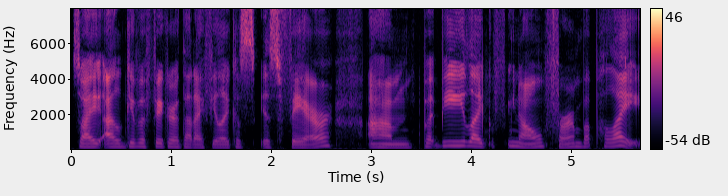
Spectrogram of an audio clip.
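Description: A woman's normal speaking voice at a medium pitch, with ordinary pitch variation and a moderate pace. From Canada. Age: 30s. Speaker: journalist and author. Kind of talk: interview conversation.

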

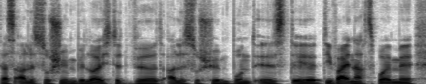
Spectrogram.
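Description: The man's tone is animated. Nothing can be heard in the background of this very clean recording. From southern Germany. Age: 30s. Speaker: podcast host. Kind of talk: casual solo monologue.

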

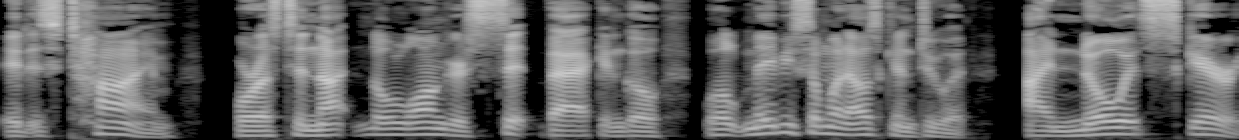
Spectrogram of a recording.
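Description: A man with an American accent and a plain, everyday voice speaks at a medium pitch and moderate pace with lively intonation, in a dry, close sound with no echo on a very clean recording with a silent background. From Chicago, South Side. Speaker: police officer and political candidate. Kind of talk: interview. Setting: studio.

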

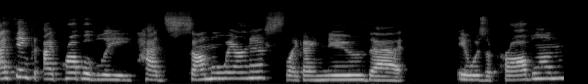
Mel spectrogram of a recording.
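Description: Over a quiet background, a woman speaks fairly slowly at a fairly high pitch with ordinary pitch variation, in a plain, everyday voice. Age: 40s. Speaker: helping professional working with children, podcast guest. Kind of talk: personal testimony in a coaching session.

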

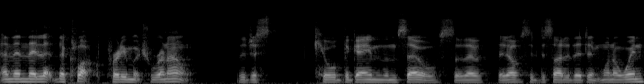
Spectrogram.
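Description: A man's fairly low voice with a British accent and monotone, flat intonation. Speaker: podcast co-host. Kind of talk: casual chat.

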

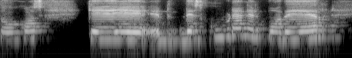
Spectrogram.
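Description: Fairly even intonation in a woman's high voice. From Mexico, Monterrey (Nuevo León). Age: 50s. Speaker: support group founder. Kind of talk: interview.

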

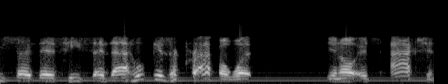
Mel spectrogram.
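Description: A man with an American accent speaks at a moderate pace in an ordinary speaking voice with lively intonation. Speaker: caller. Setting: phone call.

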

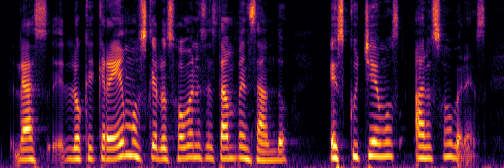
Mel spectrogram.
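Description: It is an ordinary speaking voice, from a woman with a fairly high pitch and ordinary pitch variation. The recording is very clean, with a silent background. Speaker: political podcast co-host, party member. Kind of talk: casual political discussion.

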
